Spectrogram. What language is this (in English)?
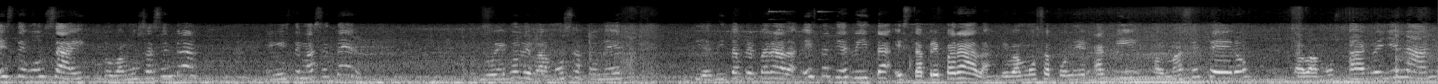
Spanish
